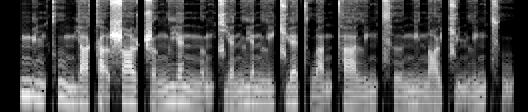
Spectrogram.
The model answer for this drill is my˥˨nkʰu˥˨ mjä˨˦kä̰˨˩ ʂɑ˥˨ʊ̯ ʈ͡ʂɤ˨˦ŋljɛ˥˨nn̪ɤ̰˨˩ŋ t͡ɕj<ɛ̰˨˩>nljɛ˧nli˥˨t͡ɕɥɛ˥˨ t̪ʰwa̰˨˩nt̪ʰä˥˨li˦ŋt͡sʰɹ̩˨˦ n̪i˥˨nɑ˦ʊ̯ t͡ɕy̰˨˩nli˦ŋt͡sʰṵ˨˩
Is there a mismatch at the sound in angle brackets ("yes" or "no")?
yes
